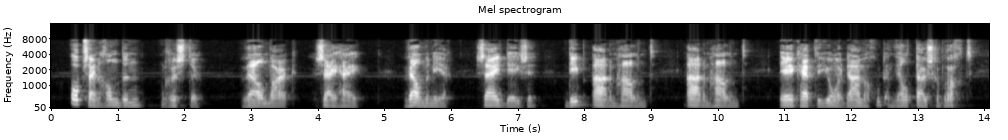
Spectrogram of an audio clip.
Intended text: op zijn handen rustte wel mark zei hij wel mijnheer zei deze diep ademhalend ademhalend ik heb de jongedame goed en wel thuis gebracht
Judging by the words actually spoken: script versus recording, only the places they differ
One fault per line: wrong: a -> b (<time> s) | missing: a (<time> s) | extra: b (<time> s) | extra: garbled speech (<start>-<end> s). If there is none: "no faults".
no faults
